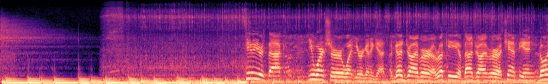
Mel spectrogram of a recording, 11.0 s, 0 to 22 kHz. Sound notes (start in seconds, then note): 0.0 low-key rock music; 2.1 engine roars; 2.1 engine rumbling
